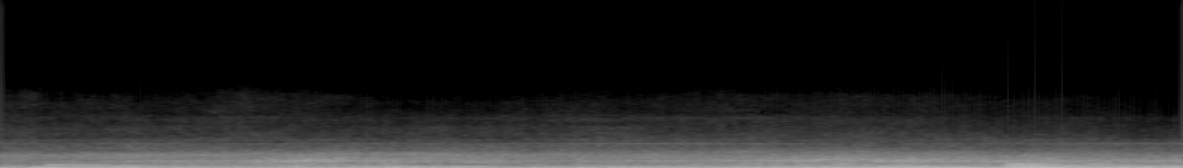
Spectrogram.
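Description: Steady outdoor rumble and wind noise on a microphone mounted on a radio controller, with a few brief faint hums that shift in pitch.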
